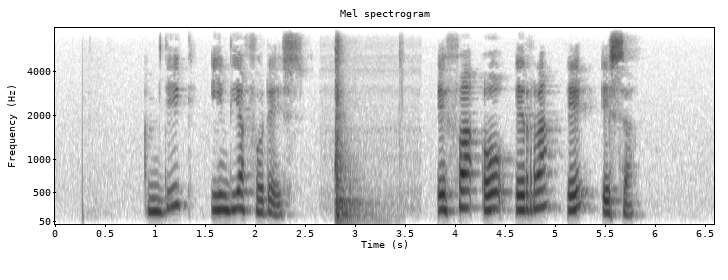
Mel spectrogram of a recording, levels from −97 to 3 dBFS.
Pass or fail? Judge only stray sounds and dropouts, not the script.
fail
